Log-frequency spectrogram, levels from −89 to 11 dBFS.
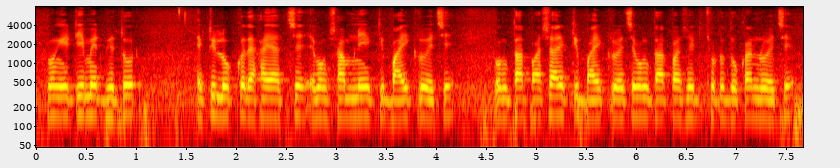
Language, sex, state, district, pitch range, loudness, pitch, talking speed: Bengali, male, West Bengal, Purulia, 135-145 Hz, -20 LUFS, 140 Hz, 210 wpm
